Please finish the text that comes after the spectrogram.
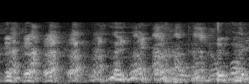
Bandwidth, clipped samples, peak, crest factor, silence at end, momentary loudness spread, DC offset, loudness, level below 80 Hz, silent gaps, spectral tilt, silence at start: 7.6 kHz; under 0.1%; -2 dBFS; 16 dB; 0 s; 3 LU; under 0.1%; -18 LUFS; -50 dBFS; none; -4.5 dB/octave; 0 s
